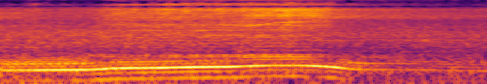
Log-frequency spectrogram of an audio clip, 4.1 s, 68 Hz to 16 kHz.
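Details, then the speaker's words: 1995 Taurus on a test drive after the high-pressure lines were tightened, engine not yet hot, not floored. The engine note climbs smoothly under light throttle and settles back without knocks or misses, almost diesel-like; normal acceleration. "runs good dude man it sounds like a almost sounds like a diesel she runs good"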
